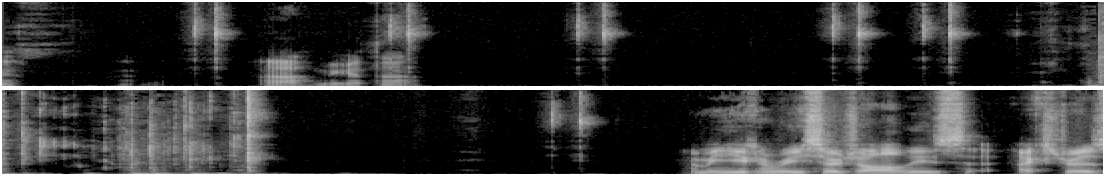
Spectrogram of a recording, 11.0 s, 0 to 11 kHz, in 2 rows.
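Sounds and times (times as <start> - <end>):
mouse clicks: 4.1 - 4.9, 8.2 - 8.6
keyboard typing: 4.1 - 6.9.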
